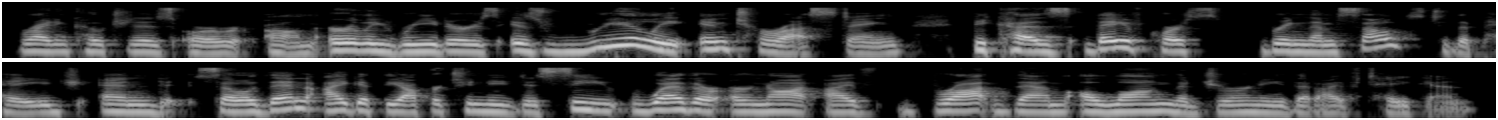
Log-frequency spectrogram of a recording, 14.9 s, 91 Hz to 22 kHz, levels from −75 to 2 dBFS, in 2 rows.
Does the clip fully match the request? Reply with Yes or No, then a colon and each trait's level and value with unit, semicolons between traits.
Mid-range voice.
Yes: medium, 175 Hz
